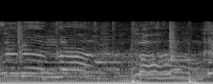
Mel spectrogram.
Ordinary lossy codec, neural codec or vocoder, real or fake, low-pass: none; none; real; none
